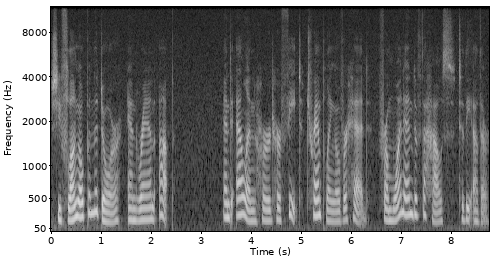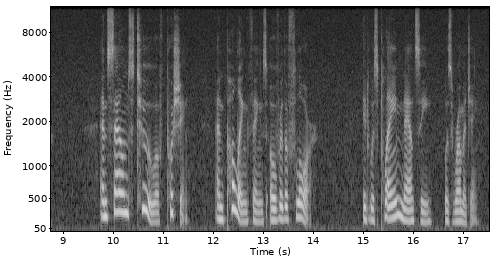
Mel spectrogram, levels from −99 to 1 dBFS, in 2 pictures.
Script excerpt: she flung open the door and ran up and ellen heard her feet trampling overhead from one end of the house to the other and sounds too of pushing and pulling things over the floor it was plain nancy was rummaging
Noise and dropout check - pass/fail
pass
